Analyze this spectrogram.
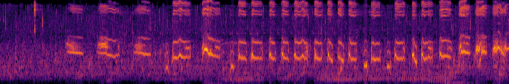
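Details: White-rumped shama song meant to make other shamas respond: a few slow sweeping phrases, then a steady run of crisp repeated notes.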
